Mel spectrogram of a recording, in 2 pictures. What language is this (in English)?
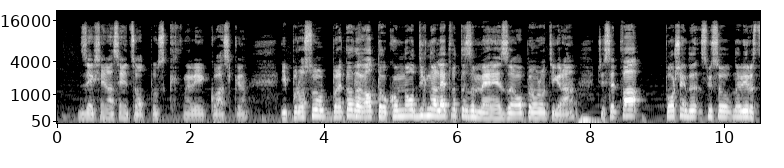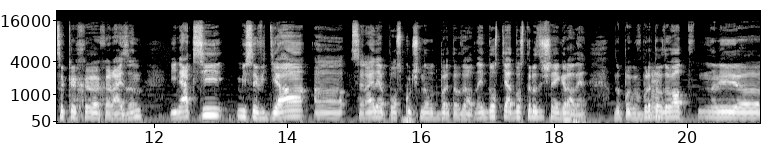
Bulgarian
